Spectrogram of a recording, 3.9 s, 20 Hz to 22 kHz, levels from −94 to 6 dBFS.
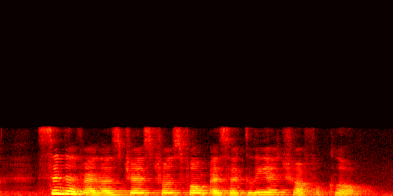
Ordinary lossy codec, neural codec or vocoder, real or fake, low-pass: none; none; real; none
